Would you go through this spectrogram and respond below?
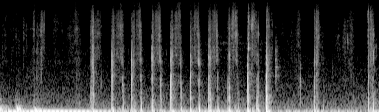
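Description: Word cards shuffled by hand, a rapid run of crisp riffling snaps and flutters, close and loud, with a few sharper slaps and no talking.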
